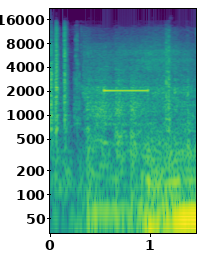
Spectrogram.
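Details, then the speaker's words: Honda Civic idling after the loose, rattling exhaust heat shield was knocked off: a few clicks, then a steady even idle with no metallic rattle; rattle fixed. "Beautiful. No more rattling."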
